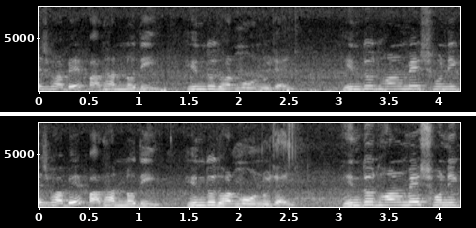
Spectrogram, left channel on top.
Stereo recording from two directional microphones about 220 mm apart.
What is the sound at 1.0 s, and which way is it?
Speech, 5° right (ahead or behind).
